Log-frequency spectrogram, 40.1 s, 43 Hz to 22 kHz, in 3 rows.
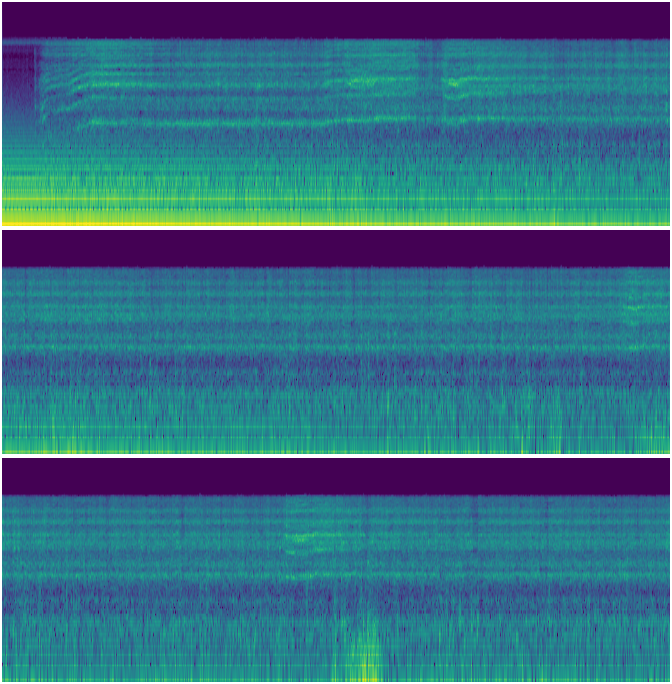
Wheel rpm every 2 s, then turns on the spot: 60, 200, 200, 210, 230, 230, 230, 240, 230, 230, 240, 230, 230, 230, 230, 230, 230, 240, 230, 230.
none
